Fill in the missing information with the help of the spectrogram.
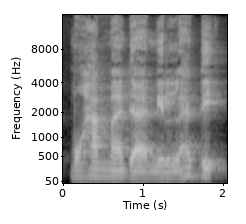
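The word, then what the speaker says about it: مُحَمَّدًا الَّذِي: Jadi Muhammad dan alladzi tanwin ini baca jadi satu. Tuh ya. Dibaca satu, dibantu nun kecil. Muhammadanilladzi.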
